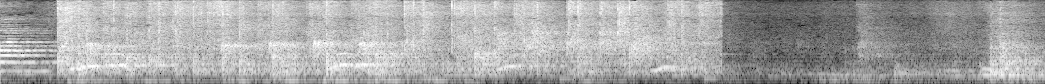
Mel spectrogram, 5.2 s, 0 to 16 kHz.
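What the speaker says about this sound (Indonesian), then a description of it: "tepuk tangan untuk kelompok 6" Schoolchildren in a classroom clap for a presenting group, a dense burst of close hand claps that fades out near the end, with some voices underneath.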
